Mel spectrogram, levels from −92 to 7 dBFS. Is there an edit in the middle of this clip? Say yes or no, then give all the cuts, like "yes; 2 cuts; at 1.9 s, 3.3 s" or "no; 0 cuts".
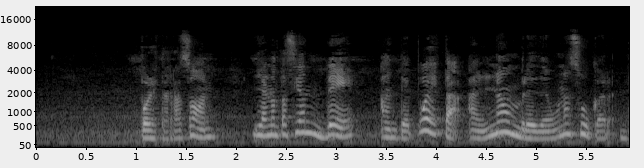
no; 0 cuts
